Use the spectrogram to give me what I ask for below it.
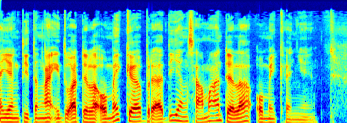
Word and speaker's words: omega: Omega ya, omega bacanya.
